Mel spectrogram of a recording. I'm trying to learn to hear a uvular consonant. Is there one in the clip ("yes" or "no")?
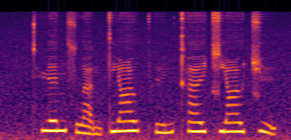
no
